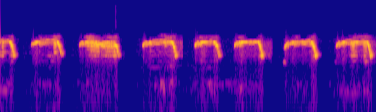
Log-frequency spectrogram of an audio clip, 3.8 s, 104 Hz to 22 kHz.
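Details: Hungry Peregrine falcon nestlings at the Catharinakerk church, 5 May 2021, pestering their mother, who retreats to the grate: eight short, high, down-slurred wailing notes repeated about every half second.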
